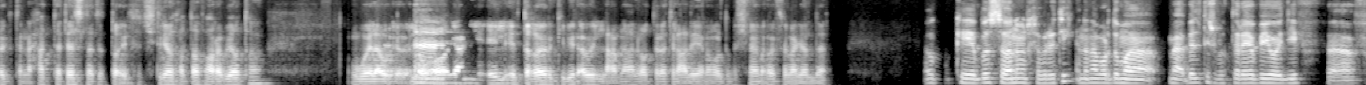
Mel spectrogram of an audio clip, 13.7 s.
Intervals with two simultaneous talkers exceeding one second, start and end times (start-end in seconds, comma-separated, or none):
none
